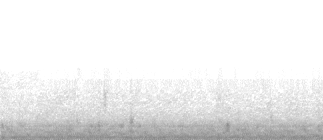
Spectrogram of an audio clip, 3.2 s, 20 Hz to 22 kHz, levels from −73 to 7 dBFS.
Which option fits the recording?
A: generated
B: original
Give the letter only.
A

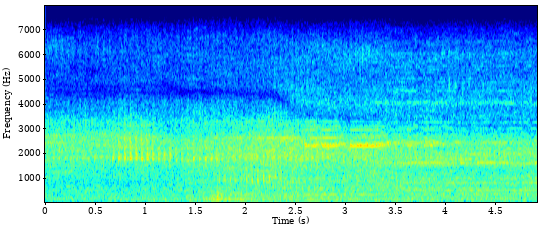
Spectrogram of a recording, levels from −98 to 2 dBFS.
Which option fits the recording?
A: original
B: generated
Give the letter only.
A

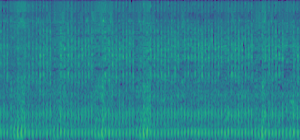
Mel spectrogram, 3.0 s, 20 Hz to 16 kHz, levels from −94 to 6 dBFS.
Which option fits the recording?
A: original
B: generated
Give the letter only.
A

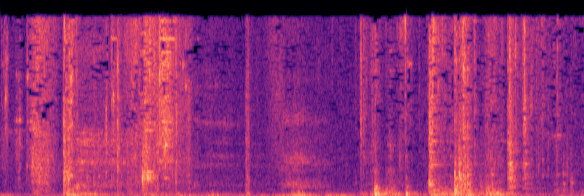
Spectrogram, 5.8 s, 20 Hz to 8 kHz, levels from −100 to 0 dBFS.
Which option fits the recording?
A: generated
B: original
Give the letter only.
B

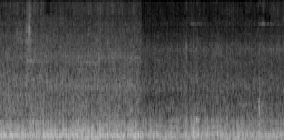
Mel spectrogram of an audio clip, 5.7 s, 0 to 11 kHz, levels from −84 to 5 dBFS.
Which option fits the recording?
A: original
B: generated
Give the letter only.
B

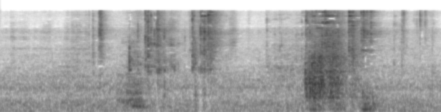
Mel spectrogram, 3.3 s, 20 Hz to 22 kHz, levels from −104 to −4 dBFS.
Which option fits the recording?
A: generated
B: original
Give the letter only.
B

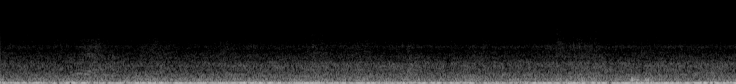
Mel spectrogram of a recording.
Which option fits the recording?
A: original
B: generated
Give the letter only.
A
